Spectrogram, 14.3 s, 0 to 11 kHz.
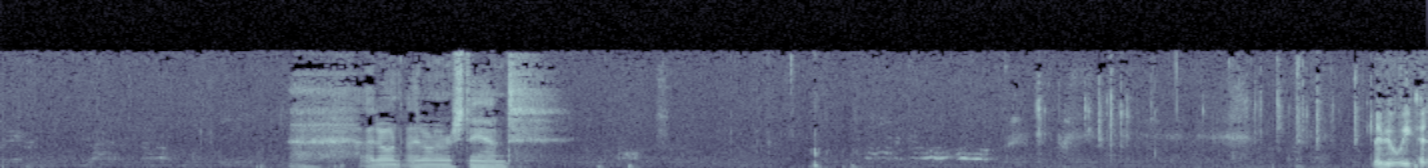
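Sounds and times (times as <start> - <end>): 
hiss: 0.0 - 14.2
speech: 3.0 - 5.4, 13.8 - 14.2
typing on a keyboard: 10.3 - 13.8.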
